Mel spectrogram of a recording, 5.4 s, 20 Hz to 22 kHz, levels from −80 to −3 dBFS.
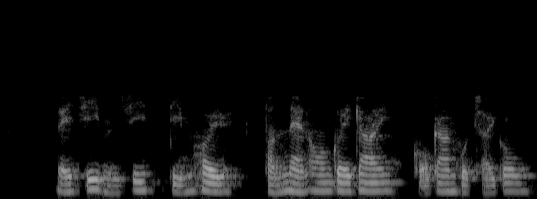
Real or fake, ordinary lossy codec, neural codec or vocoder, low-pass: fake; Opus, 24 kbps; codec, 16 kHz, 16 kbps, FreqCodec, larger model; 3.6 kHz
